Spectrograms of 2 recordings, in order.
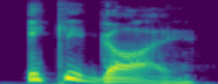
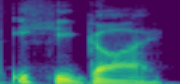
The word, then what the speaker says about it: ikigai: And thank you, Keanu, again for helping me on the pronunciation of that Japanese word. Ikigai.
